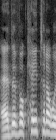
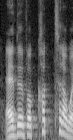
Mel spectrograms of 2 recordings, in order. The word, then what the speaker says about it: advocate: 자, 일 잘 보면 자, advoc케ate라고 읽으면 동사돼 버려요. 그러면 옹호하다가 되고요. 근데 여기는 지금 더 붙었으니까 명사잖아. Advocut라고 해야 돼. advocate advocut야.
